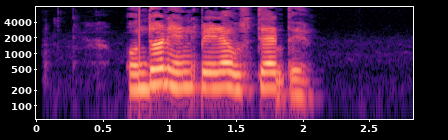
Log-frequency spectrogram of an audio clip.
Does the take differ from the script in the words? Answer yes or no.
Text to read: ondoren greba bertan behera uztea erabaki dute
yes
